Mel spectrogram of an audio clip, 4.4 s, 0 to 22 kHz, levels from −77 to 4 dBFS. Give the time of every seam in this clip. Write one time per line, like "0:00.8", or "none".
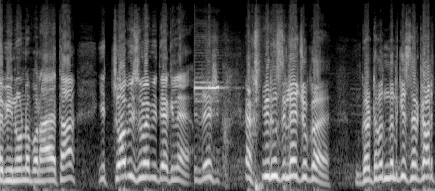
0:02.0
